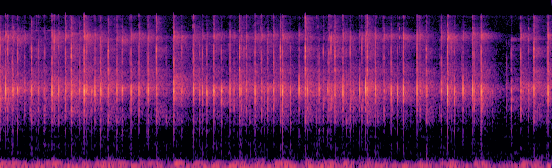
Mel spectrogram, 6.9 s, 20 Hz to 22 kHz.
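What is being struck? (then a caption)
Mechanical keyboard with plastic keycaps. Both hands type fast with their fingertips on a compact mechanical keyboard with cream ABS keycaps on a dark case, a polycarbonate plate and foam filling. The result is a continuous stream of rapid, short, bright plastic clacks peaking around 2.7 kHz over a steady low rumble.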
